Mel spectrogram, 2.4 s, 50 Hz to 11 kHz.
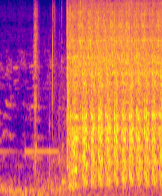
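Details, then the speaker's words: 2023 Toyota Veloz automatic that cranks but won't start: fast even starter churn with no firing; spark present but no fuel pressure despite a strong pump, which was then removed. "So ito na. May lumabas na na kuryente. Yung gas na lang ang wala."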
